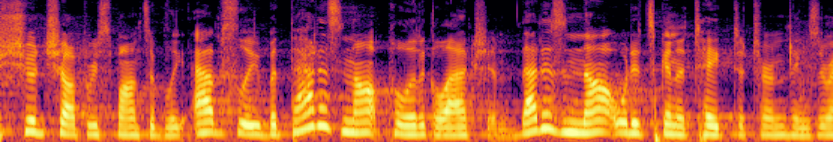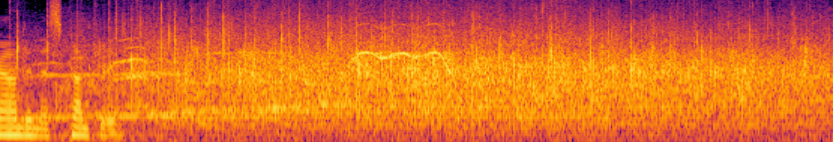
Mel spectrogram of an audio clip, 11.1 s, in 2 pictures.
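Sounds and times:
speech: 0.1 - 6.7
audience clapping: 5.6 - 11.1.

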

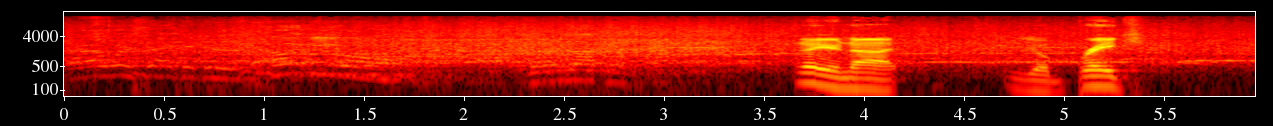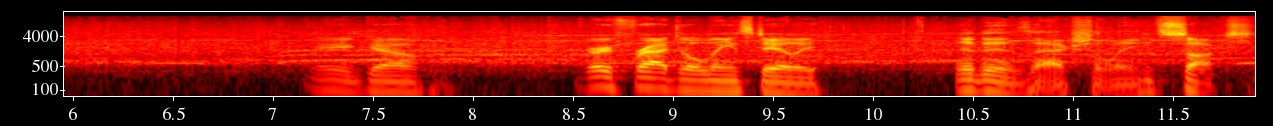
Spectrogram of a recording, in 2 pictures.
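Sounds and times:
audience applause: 0.0 - 11.9
crowd cheering and shouting: 0.0 - 11.9
speech: 3.6 - 5.5, 7.2 - 7.9, 8.5 - 9.8, 10.4 - 11.9.

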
